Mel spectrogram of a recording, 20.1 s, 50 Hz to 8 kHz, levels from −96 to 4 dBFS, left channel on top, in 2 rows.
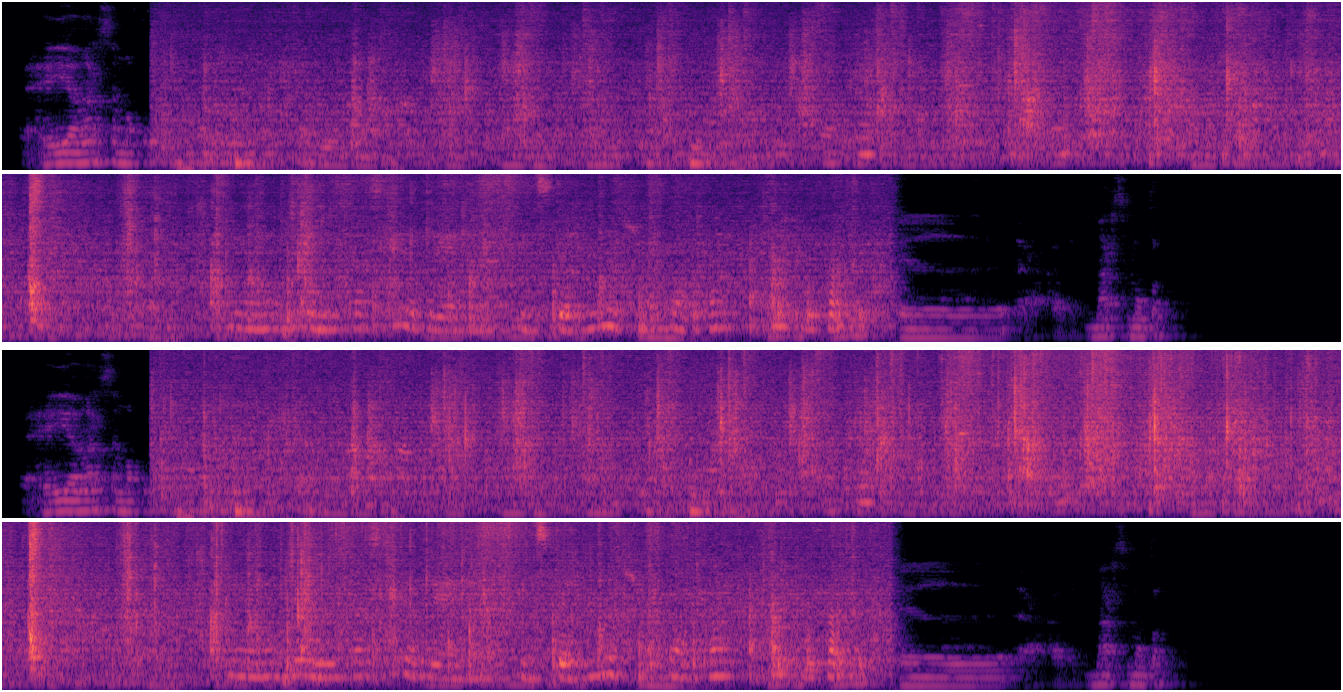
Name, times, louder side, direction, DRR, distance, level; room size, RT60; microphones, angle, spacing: voice 1, 0.2-8.0 8.9-12.4 13.2-14.5 14.8-18.7, left 1 dB, 80° left, -2 dB, 1.5 m, -53 dB
sound 1, 1.1-16.7, right 4 dB, 35° right, 0.8 m, -36 dB
6.3 x 3.3 x 2.6 m, 0.39 s
head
